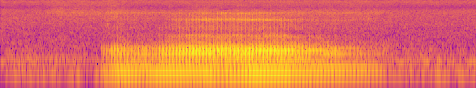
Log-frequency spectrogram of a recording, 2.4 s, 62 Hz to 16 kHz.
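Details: Sleeper called a "lil snoring pig": one drawn-out, buzzing snore lasting about 1.5 seconds; snoring.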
